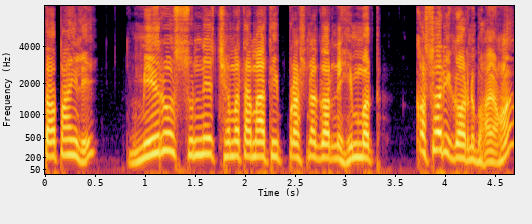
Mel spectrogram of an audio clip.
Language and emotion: Nepali, angry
